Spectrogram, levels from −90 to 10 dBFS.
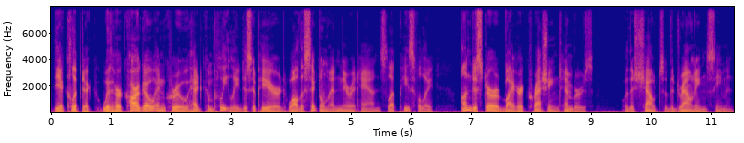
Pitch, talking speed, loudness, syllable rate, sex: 95 Hz, 160 wpm, -22 LUFS, 5.1 syllables/s, male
